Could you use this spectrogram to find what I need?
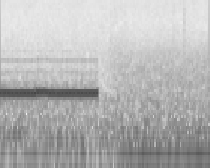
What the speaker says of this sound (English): That's what that ringing noise is in the background there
